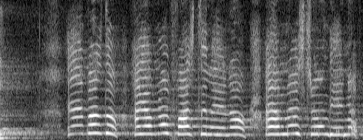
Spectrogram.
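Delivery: put-on high pleading girl's voice; whiny young girl. Young girl complaining to the pastor, high and whiny. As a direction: mimic a doubtful girl. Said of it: "Are you hearing me?".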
